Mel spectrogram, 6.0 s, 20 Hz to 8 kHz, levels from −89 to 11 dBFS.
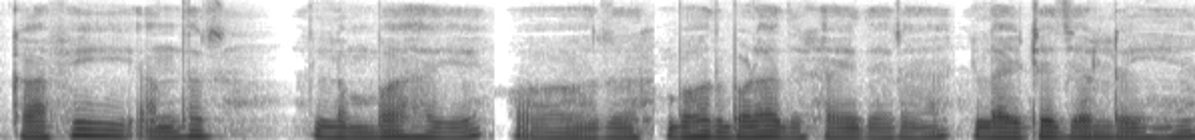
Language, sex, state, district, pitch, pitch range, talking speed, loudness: Hindi, male, Bihar, Madhepura, 105 Hz, 100-115 Hz, 160 wpm, -18 LUFS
